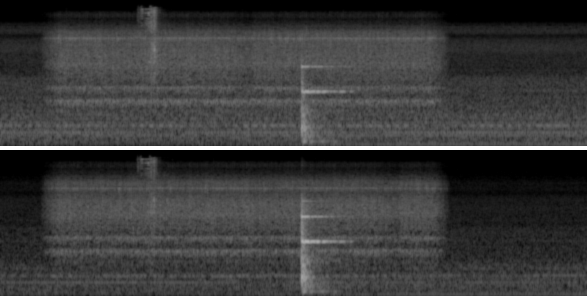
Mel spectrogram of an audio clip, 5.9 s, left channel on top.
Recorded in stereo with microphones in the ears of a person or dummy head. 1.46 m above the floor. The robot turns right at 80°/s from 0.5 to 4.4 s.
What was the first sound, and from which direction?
Keys jangling, 5° right (ahead or behind).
